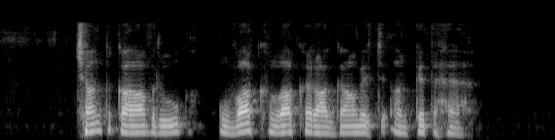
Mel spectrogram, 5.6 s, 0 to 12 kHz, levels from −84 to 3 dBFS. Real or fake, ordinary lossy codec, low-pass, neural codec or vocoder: fake; MP3, 64 kbps; 7.2 kHz; codec, 16 kHz, 4.8 kbps, FACodec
